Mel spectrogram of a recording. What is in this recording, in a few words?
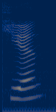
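"tian", Mandarin Chinese, second tone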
